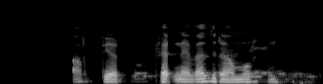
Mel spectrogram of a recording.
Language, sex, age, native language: Icelandic, male, 16, Icelandic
